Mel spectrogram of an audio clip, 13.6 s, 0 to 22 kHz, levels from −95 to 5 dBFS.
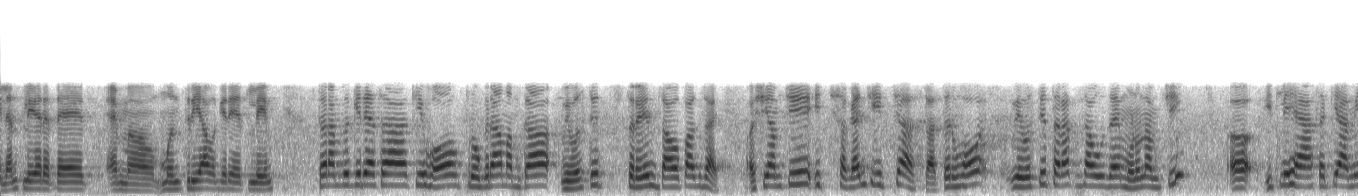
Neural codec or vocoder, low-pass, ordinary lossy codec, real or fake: none; 3.6 kHz; Opus, 32 kbps; real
